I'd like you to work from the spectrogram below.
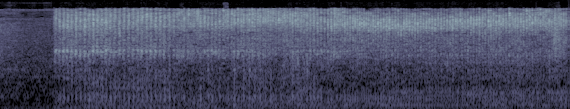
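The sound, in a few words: loud car exhaust engine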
